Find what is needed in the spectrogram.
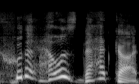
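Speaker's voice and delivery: high, astonished who the hell; amazed disbelief. Retold or imitated. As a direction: sound blown away by a stranger. Retold amazement at Ron Paul.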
